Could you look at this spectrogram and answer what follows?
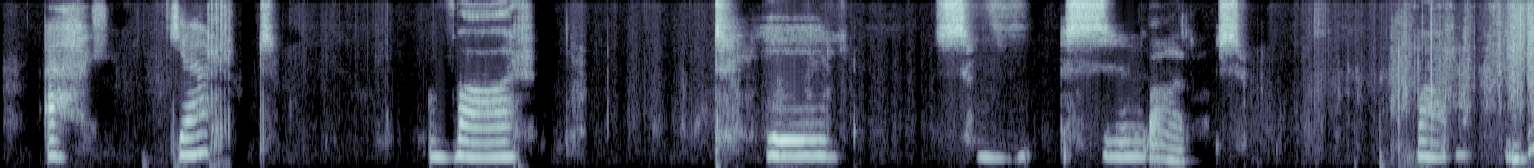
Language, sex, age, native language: Icelandic, female, 9, Icelandic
